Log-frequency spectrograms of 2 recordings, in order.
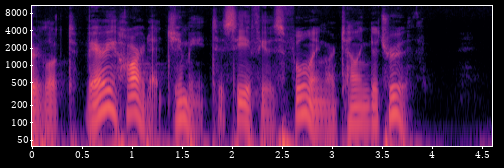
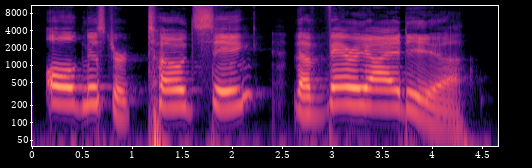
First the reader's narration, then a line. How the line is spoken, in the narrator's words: he cried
